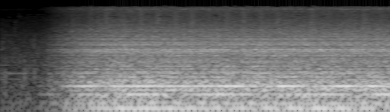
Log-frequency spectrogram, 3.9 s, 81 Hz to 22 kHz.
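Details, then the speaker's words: Schaublin lathe (70 or 102) with roller front bearing, after machining the rear bearing cover to set spindle axial play: steady, quiet whir with faint even motor hum from the drive cabinet below, no rumble or grinding; spindle extremely quiet and healthy. "here's the spindle running, and actually any noise that you can hear is actually coming from the fabricated steel cabinet, the drive unit in the bottom. It's just the noise of the motor. So the spindle is extremely quiet."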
